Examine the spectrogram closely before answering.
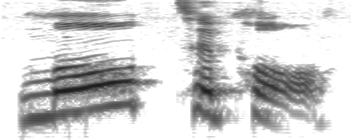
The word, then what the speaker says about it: multiple: So you haven't quite gotten to those dark L sounds yet, but it kind of has a vowel-like quality to it. So it's where you're not, your mouth, your tongue is not coming up and touching the roof of your mouth. Multiple. Multiple. Yeah, and Multiple. and you'll want to make sure that P is a voiceless and not voiced, because otherwise it sounds like B, ba ba ba, and pa pa.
